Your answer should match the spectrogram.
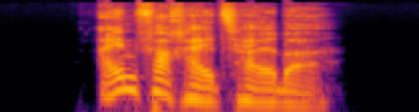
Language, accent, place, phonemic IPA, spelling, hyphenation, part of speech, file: German, Germany, Berlin, /ˈaɪ̯n.fax.haɪ̯t͡sˌhalbɐ/, einfachheitshalber, ein‧fach‧heits‧hal‧ber, adverb, De-einfachheitshalber.ogg
- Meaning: for convenience, conveniently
